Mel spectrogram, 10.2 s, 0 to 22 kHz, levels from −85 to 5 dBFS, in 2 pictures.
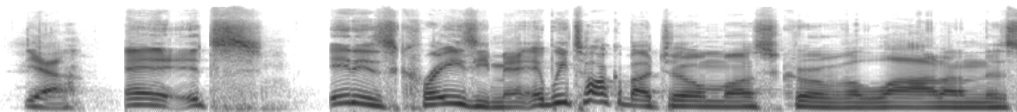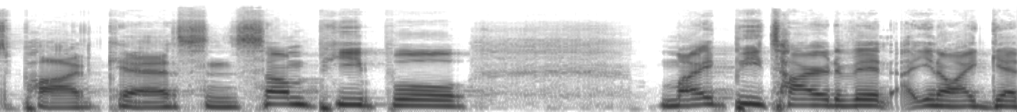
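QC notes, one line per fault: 3.30–8.86 s, time-stretched section: after "we talk about", software likely stretched this span to fill a longer slot, slowing it to about 0.57 times normal pace while holding pitch by repeating short slices of the waveform. The pitch stays put but the pace drops abruptly, giving a drag that lasts until the normal pace snaps back at "tired of it".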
